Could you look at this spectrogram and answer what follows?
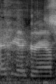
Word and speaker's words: Enneagram: Is it Enneagram or Enagram? Okay. Enneagram. Yes, I got it right.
